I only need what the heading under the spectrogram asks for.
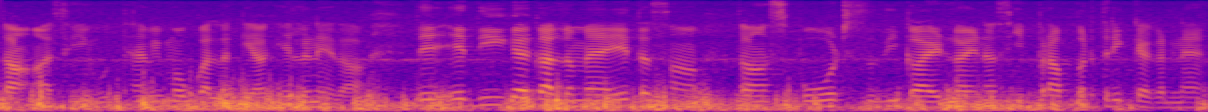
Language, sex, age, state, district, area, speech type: Dogri, male, 18-30, Jammu and Kashmir, Reasi, rural, spontaneous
